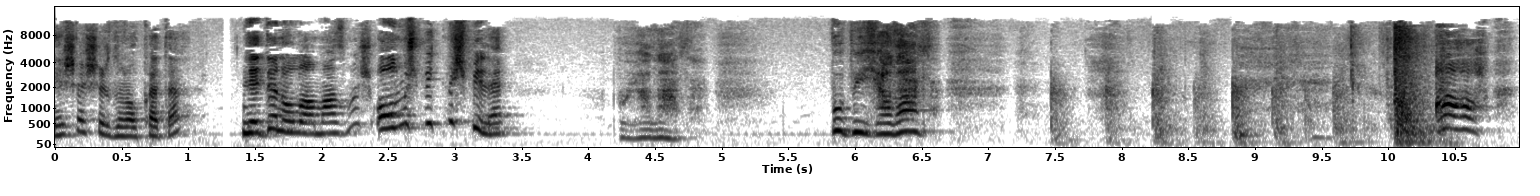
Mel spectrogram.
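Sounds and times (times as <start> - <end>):
speech: 0.0 - 3.5, 4.2 - 4.9, 5.8 - 7.6
door slammed shut: 9.9 - 10.6.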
